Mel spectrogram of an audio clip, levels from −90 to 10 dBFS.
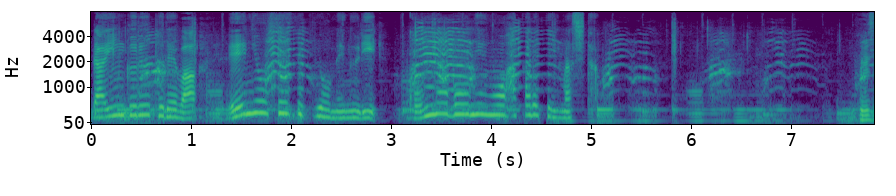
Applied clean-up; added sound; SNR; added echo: neural mask model RNNoise.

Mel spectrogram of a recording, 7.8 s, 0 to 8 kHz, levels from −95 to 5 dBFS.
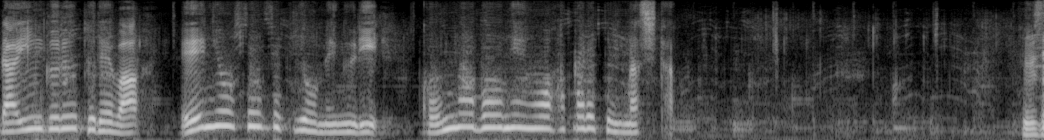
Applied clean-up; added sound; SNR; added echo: neural separator model SepFormer DNS4.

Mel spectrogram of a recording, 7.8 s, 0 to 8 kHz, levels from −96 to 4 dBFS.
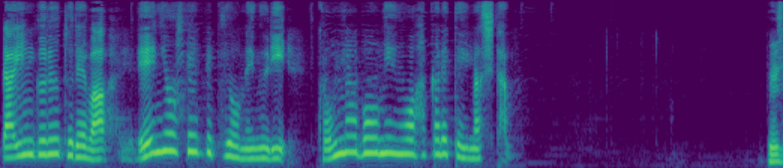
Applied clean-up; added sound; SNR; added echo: neural mask model DeepFilterNet 3.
